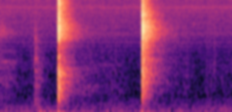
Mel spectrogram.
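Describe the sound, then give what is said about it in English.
A feeble attempt at applause from a studio audience: just two sharp, isolated hand claps about a second apart, with a faint tap before them, over quiet background and no talking. “That I think that goes down in history as the worst round of applause we have had in studio.”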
